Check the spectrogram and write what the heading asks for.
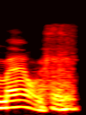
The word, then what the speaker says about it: mouth: Kalau mulut itu bacanya adalah mouth.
